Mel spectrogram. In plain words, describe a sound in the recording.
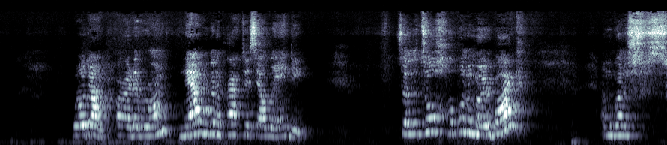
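A boy speaks with animation.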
